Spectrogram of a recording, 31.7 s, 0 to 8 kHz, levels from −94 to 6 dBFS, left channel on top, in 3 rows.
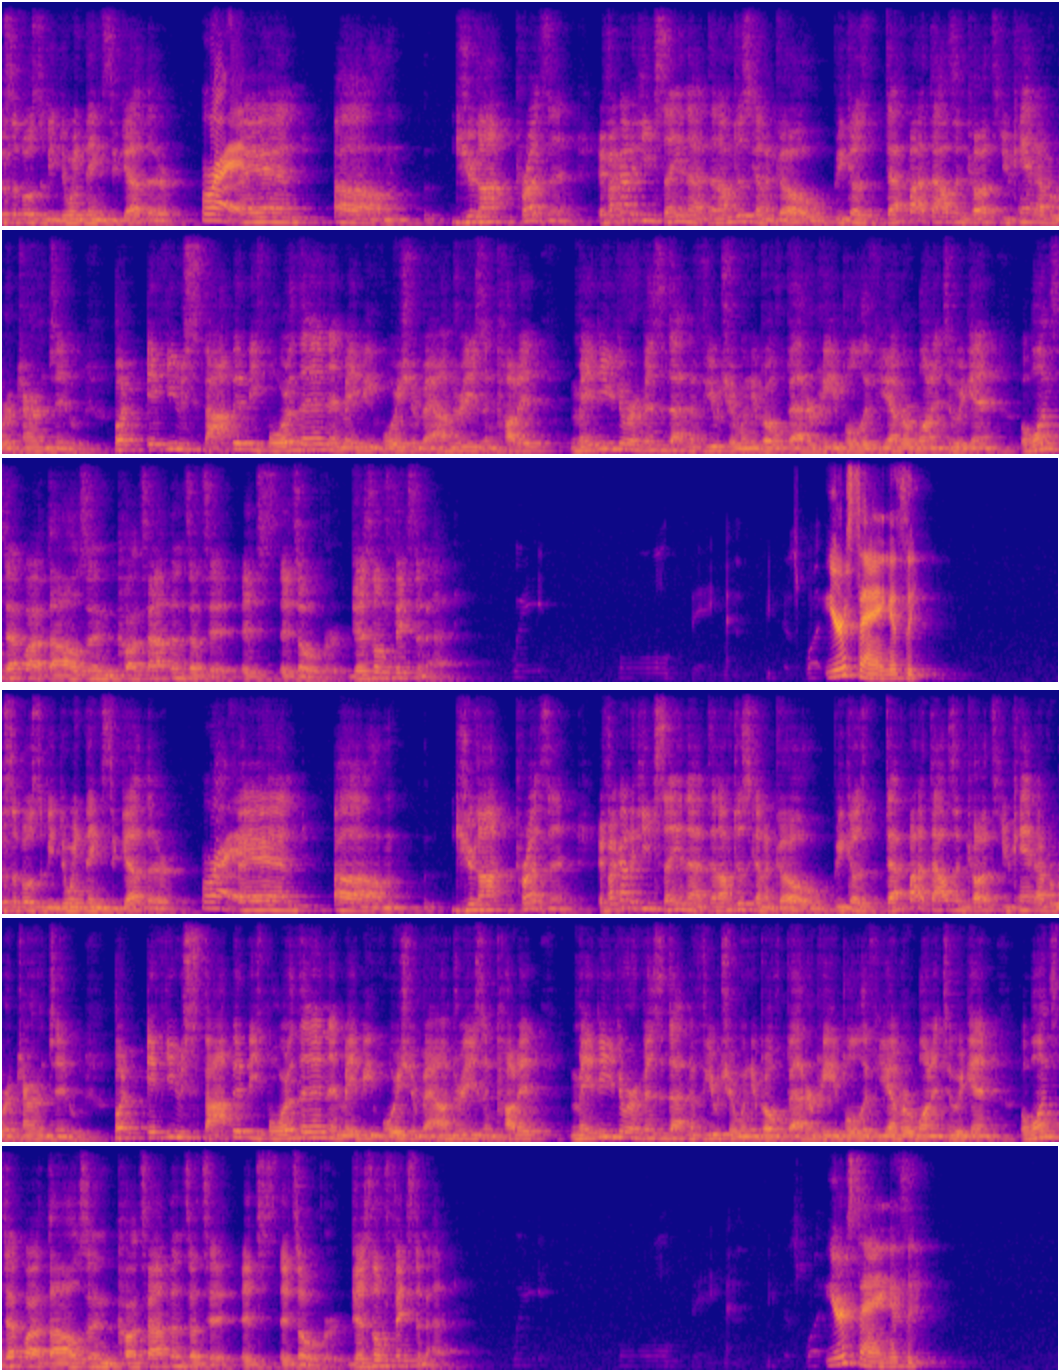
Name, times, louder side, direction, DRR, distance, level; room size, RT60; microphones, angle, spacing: voice 1, 0.0-1.7 2.4-3.0 3.3-3.9 4.5-5.6 6.0-15.9 16.3-20.5 20.8-25.6, right 2 dB, 25° right, 3 dB, 2.2 m, -28 dB
voice 2, 2.0-2.4 29.2-30.3, left 7 dB, 75° left, 11 dB, 0.8 m, -21 dB
11.5 x 4.4 x 7.1 m, 0.68 s
head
